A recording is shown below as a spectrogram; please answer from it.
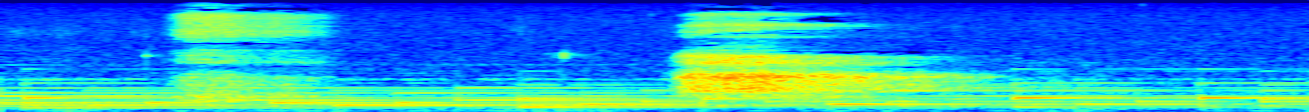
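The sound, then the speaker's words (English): A deep breath is drawn in through the nose, then slowly exhaled through the mouth. Both breaths are soft and airy over faint sustained music, and the exhale is longer and fuller. “I want you to breathe deeply, in through your nose, holding it for a brief moment, and then slowly exhaling through your mouth.”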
